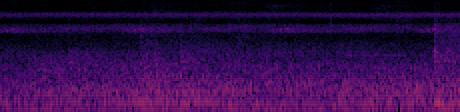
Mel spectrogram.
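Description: Chalk writing on a blackboard: faint scratching strokes with a thin high squeal that comes and goes.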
